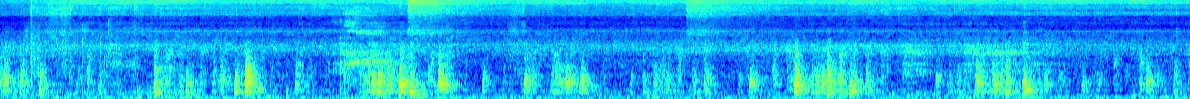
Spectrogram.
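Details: Hot water heater: irregular dull pops and knocks over a low steady hum from sediment in the tank. Fix would be to flush the tank.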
